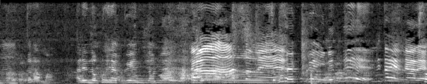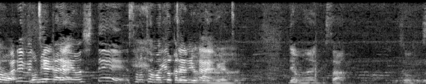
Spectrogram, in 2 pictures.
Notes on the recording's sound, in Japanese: エンディング撮り忘れましたごめんなさい。ブツ切れしてます。収録場所が沖縄料理屋だったのでBGMは陽気な音楽が流れています。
